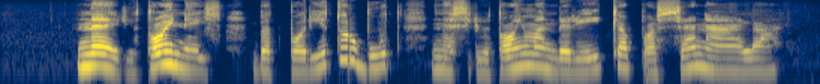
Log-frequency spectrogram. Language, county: Lithuanian, Kaunas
